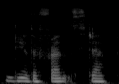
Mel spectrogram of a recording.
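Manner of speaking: usual speaking voice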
